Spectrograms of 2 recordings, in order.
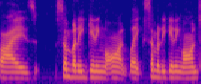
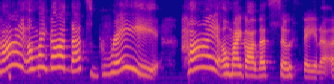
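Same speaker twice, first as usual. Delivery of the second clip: very high, bubbly, swooping fake-friendly gush; 10 semitones higher, 5 dB louder than usual. Imitating the people at the org, who talked just like this: imitating overly cheery greeting. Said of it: "they would talk just like this".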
